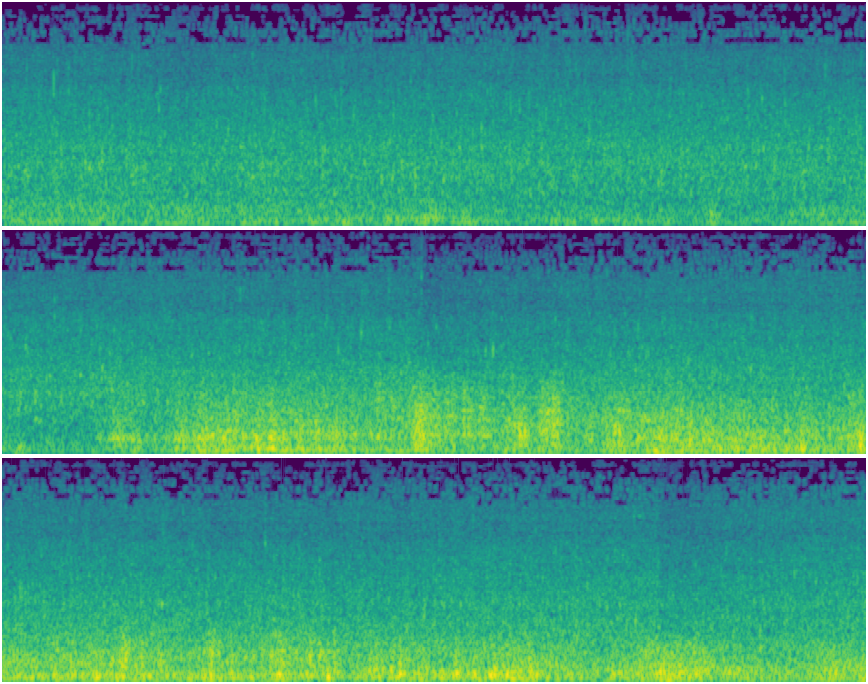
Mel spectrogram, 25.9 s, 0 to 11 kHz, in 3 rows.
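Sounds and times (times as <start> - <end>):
rain falling: 0.0 - 25.9
rolling thunder: 9.6 - 25.9.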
